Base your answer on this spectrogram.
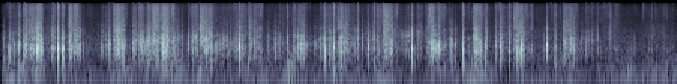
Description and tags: Walking in snow.
field-recording, footsteps, snow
